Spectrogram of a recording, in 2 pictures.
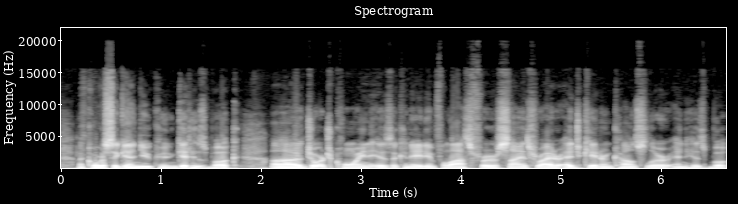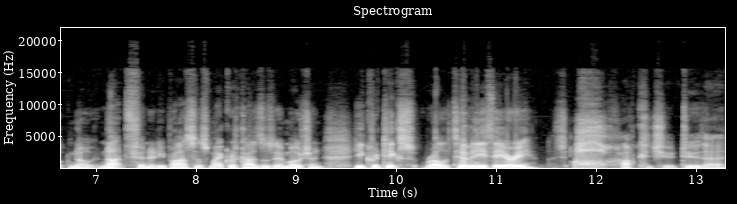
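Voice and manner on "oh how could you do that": whispered, hushed, breathy, joking sarcasm. Introducing a guest's book on relativity critiques: sarcastic, joking. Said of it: "a little bit sarcastic there".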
